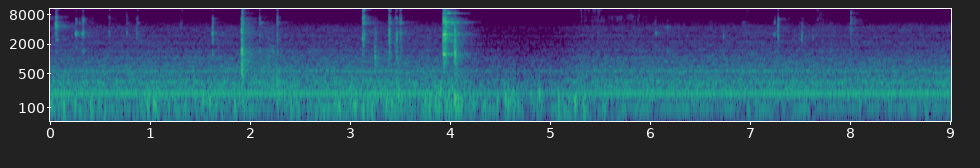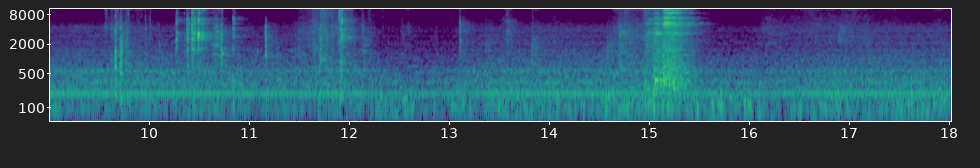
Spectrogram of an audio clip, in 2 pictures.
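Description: Scattered clinks and clatters of a metal hand-press lemon squeezer and a bowl being handled and set down, the loudest clatter about fifteen seconds in. A steady low hum runs underneath.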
